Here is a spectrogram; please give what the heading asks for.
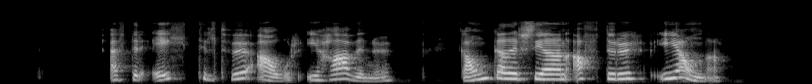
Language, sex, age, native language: Icelandic, female, 30-39, Icelandic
